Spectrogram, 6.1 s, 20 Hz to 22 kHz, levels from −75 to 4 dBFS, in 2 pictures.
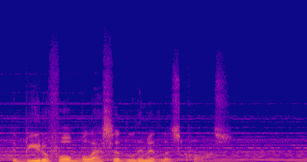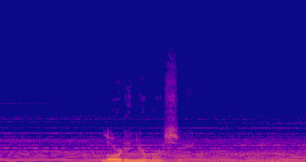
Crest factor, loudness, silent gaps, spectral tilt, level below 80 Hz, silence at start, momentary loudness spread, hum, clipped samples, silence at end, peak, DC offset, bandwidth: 18 dB; -24 LUFS; none; -6.5 dB/octave; -62 dBFS; 0 s; 18 LU; none; under 0.1%; 0 s; -6 dBFS; under 0.1%; 15.5 kHz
